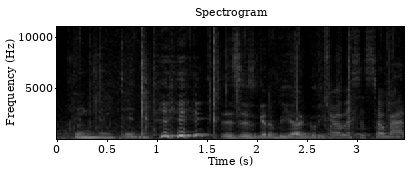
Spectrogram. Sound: laughs

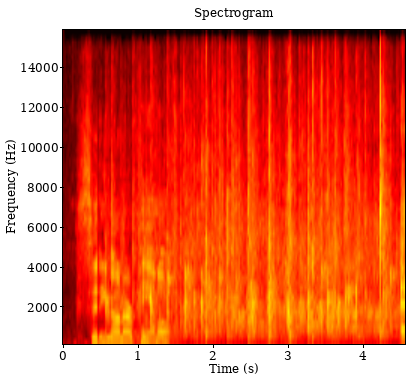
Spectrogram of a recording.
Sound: applause

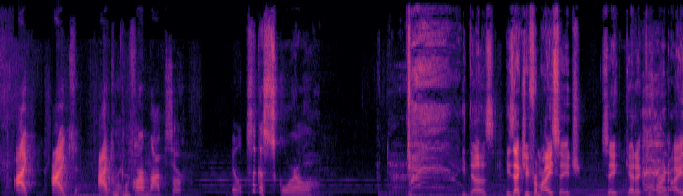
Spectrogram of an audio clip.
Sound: laughs

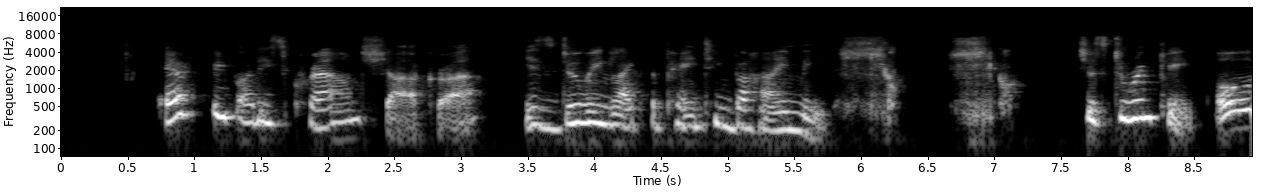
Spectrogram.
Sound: sucking noise

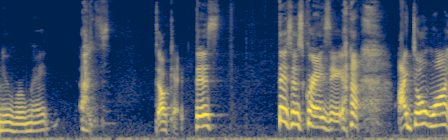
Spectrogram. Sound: scoffs

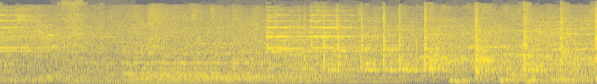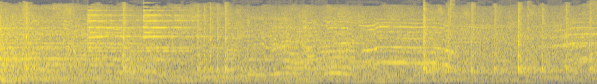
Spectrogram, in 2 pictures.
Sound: train horn

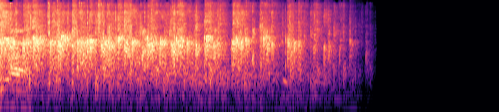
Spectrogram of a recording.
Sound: applause

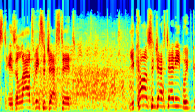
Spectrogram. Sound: audience laughing

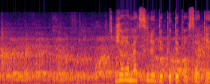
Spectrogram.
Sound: applause

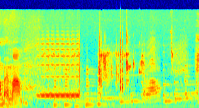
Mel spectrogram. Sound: phone ringing

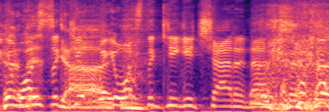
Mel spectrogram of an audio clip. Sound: laughing loudly

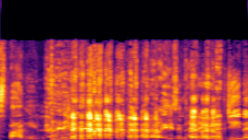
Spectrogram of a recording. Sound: both laugh

